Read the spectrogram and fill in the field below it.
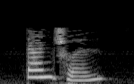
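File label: "单纯", Mandarin Chinese; chinese-flashcards; hsk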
